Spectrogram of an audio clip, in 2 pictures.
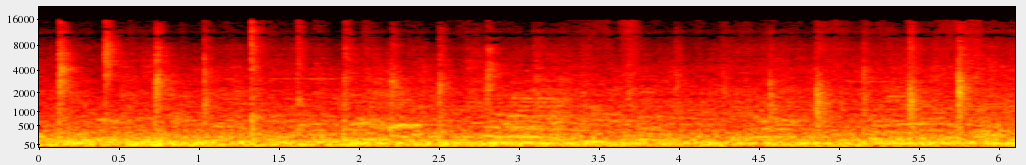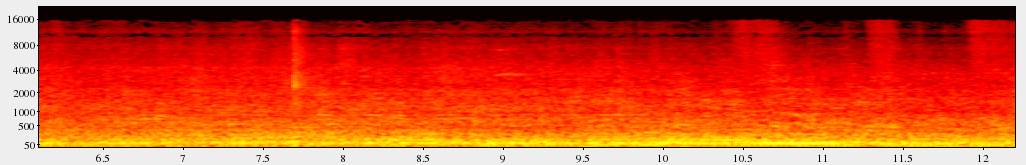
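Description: Fingers rub and scratch through hair close by.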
